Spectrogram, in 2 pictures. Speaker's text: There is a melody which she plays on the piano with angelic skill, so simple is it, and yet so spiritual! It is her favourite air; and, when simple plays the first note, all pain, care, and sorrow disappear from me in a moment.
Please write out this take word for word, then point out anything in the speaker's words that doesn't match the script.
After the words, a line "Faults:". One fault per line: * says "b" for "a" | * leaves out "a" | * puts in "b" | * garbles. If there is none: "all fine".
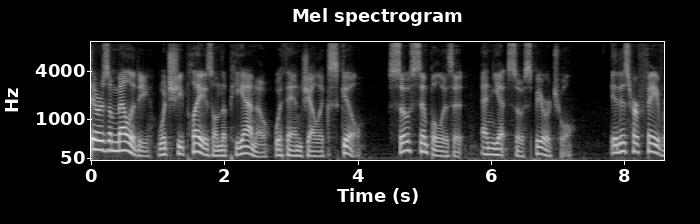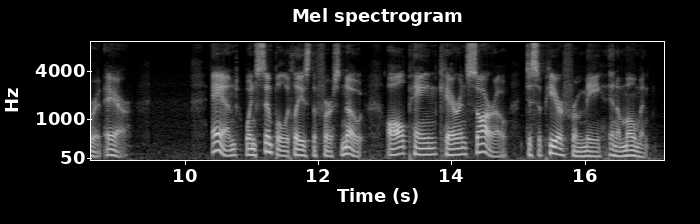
There is a melody which she plays on the piano with angelic skill, so simple is it, and yet so spiritual! It is her favourite air; and, when simple plays the first note, all pain, care, and sorrow disappear from me in a moment.
Faults:
all fine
